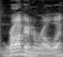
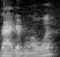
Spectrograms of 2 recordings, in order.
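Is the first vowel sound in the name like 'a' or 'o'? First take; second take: o; a. First: The first vowel is an 'o' sound. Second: The first vowel is an 'a' sound. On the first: The speaker calls it right. "It's an O" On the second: The speaker calls it wrong. "not an A"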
